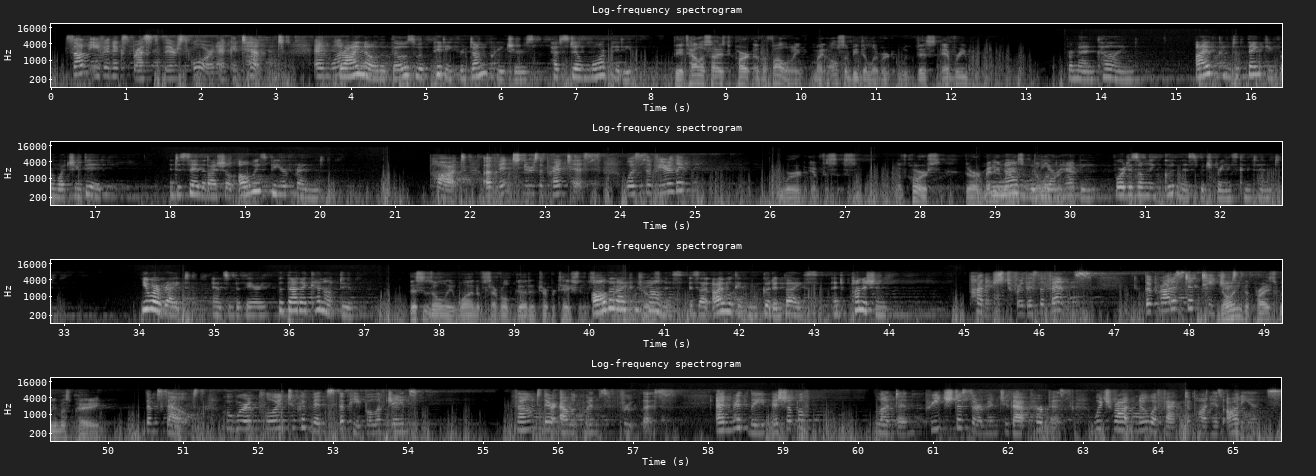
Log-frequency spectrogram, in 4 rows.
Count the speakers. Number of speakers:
3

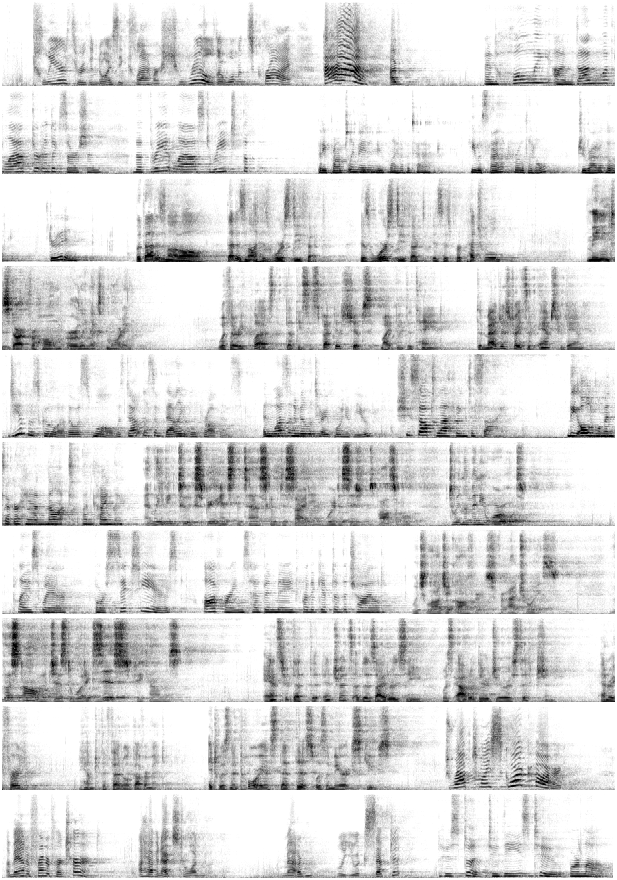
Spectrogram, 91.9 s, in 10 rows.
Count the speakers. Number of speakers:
9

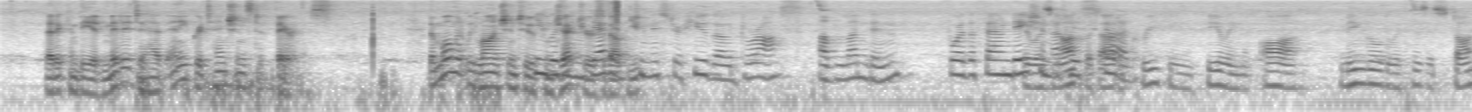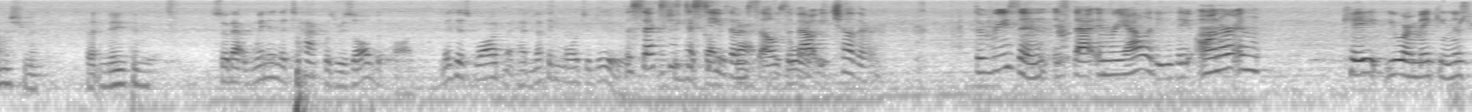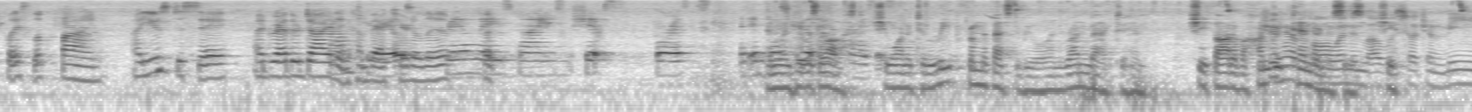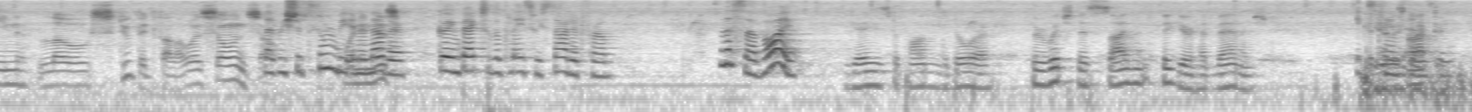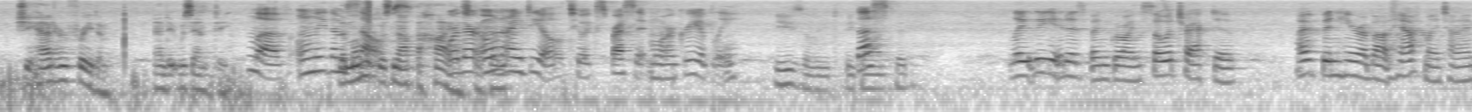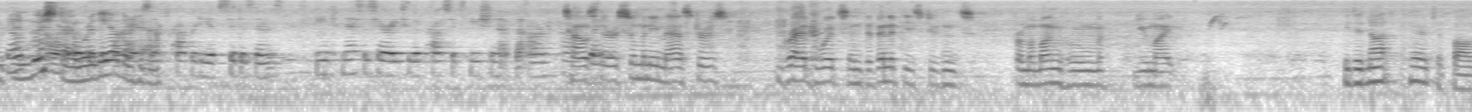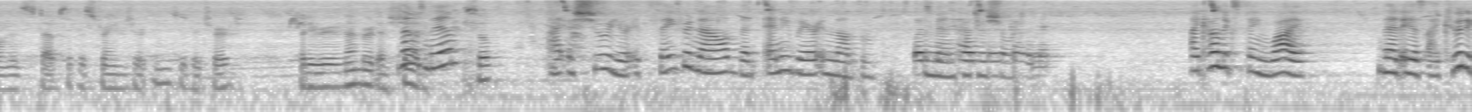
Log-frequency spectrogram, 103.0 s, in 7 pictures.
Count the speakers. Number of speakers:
10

